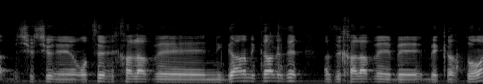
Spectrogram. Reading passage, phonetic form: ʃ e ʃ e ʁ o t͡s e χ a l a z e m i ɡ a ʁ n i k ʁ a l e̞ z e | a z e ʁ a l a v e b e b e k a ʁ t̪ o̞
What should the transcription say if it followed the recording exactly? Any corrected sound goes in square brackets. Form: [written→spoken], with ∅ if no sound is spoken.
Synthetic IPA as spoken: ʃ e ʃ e ʁ o t͡s e χ a l a [z→v] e [m→n] i ɡ a ʁ n i k ʁ a l e̞ z e | a z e [ʁ→χ] a l a v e b e b e k a ʁ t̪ o̞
